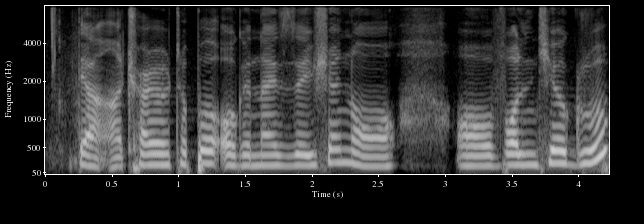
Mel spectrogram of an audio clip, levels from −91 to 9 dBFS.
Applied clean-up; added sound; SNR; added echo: neural mask model Resemble Enhance denoiser.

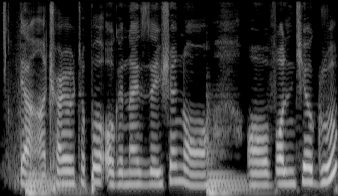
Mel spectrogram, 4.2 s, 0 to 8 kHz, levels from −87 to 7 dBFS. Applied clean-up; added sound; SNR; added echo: classical method Wiener filter.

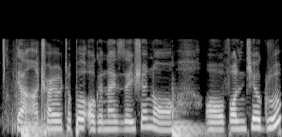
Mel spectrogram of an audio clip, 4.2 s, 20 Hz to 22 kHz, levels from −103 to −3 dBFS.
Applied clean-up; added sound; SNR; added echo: classical method spectral subtraction.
